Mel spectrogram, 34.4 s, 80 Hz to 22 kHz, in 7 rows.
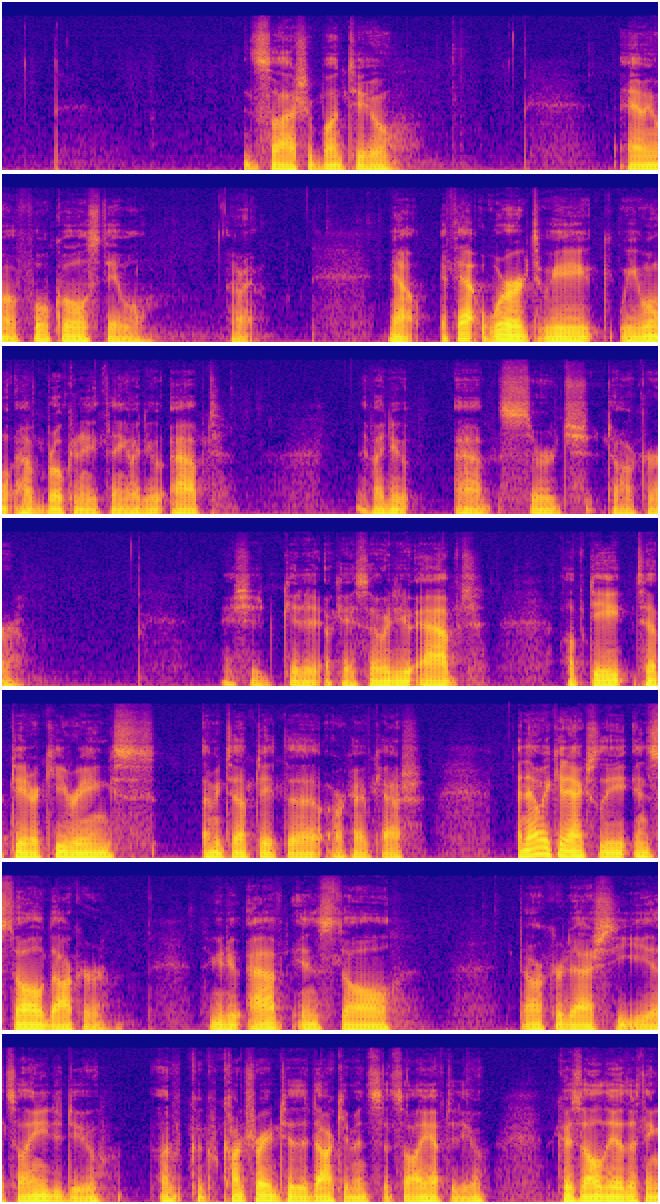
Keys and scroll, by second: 1.7 ctrl+a, 2.1-7.8 typing, 9.1-15.3 typing, 17.4-19.6 typing, 25.8-29.7 typing, 32.0-32.7 typing, 32.8 Return.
